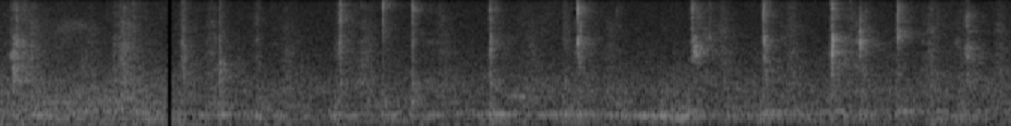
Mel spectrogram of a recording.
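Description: Irregular crisp clicks and crackles, a few a second, from crunchy raw vegetables being chewed and snapped.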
